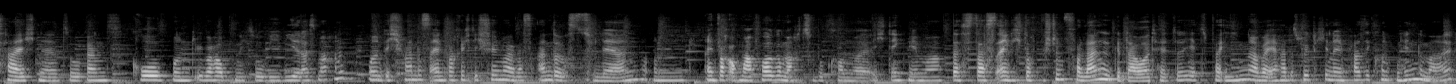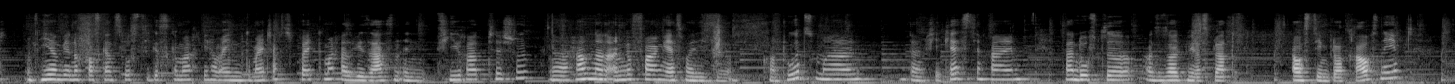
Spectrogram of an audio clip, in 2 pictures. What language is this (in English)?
German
